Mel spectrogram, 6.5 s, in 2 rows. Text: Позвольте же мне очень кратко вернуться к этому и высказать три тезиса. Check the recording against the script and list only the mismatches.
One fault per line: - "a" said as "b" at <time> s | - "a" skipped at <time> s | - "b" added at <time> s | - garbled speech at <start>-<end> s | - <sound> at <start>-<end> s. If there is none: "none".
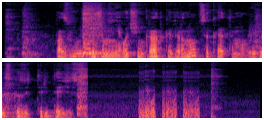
- laugh at 5.0-5.7 s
